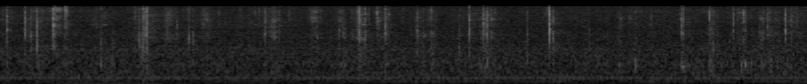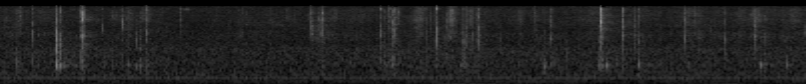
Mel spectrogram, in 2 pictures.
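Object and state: Fabric pencil case.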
